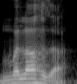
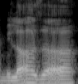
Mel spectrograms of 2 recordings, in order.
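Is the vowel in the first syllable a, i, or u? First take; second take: a; i. First: The first syllable has an a vowel. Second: The first syllable has an i vowel. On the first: The speaker calls it right. "दुरुस्त option जो है ... मलाहजा" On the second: The speaker calls it wrong. "कुछ इसको पढ़ते हैं मिलाहजा"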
